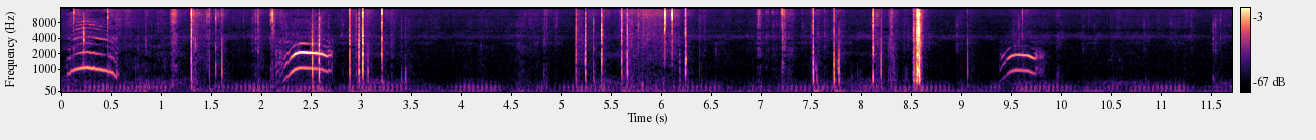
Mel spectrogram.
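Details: Cat of a warehouse cat family with newborn kittens, purring in a steady low rumble throughout, with three brief arched high meows near the start, middle and end, plus scattered sharp clicks and taps.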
